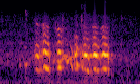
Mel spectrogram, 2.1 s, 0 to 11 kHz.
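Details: Mountain brown frog calling on a rainy, spring-like January 21 day: one burst of about six quick clucking, nasal pulses lasting just over a second, rising slightly in strength toward the end, over a quiet background.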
